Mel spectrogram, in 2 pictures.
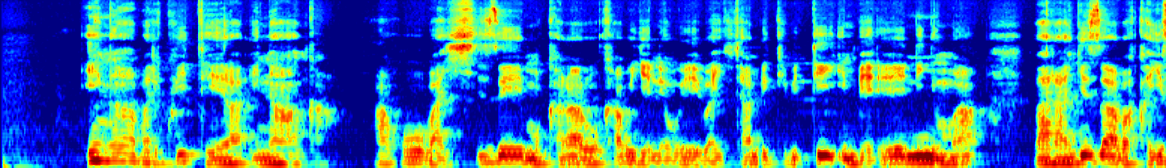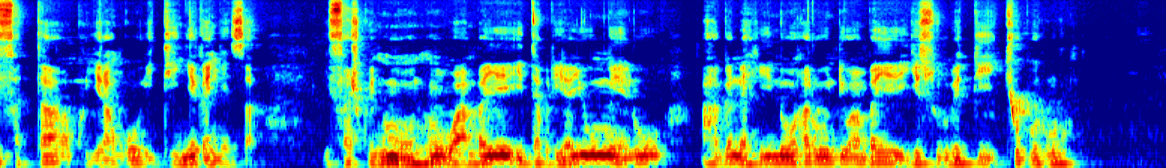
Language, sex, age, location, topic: Kinyarwanda, male, 25-35, Nyagatare, agriculture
